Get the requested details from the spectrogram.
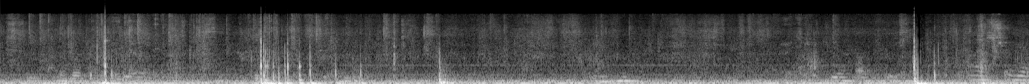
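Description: Knocks and thumps sound on a table.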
